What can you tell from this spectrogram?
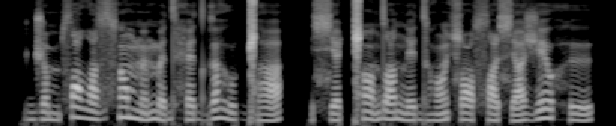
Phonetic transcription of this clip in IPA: d͡ʒ o˨˩˦ m sˤ ɛ˥˧ ðˤ ɐ˨˩˦ z s ɔ̃˥˧ m ɛ̃˩˧˩ m ɛ˥˧ d h ɛ˩˧˩ d ɡ ɐ˥˧ ɦ u˩˧˩ ɡ͡ǁ a˨˩˦ | ɕ ɛ˩˧˩ ǁ ɛ̃˨˩˦ dˤ ɨ˩˧˩ n e˩˧˩ d ɦ ɔ̃˩˧˩ ɕ ɔ˨˩˦ sˤ ɐ˩˧˩ ɕ a˩˧˩ ʒ e˥˧ ʊ̯ h ɨ˨˩˦

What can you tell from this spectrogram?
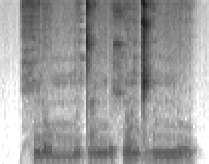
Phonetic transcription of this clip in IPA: h ẽ ɾ o mː ũ t ã ŋ ø ʃ õ ɡ͡ǁ ɔ̃ nː u

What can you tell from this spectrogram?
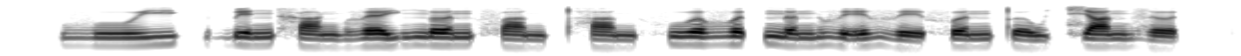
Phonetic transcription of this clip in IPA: v u˨˦ j | ɓ e˨˦ ŋ x a̤˨˩ ŋ v ɛ˨˦ j ŋ əː˧ n f a̤˨˩ n t̪ʰ a̤˨˩ n f u˧ ə̯ v ə˦˥ t̚ n ə˨˦ n v ḛ˧˥ v e˧˩ f ə˨˦ n t̪ ə̤˨˩ w t͡ɕ a˧ n z ə˨˩ t̚

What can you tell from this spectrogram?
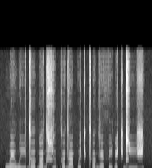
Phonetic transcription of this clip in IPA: w ɛ˨˩ w i˨˩ d ɤ˥˧ ɠ ʌ˧ d ɕ ɯ˩˥ k ʌ˧ d a˩˥ p ɯ˧ t͡ʃ tʼ ʌ˧ ɡ ɛ˧ θ i˨˩ ɗ ɛ˧ t͡ʃ d͡ʑ i˥˧ ʒ

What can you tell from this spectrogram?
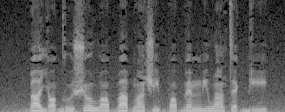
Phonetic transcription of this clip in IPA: ɡ͡b a˨ j ɔ˨ ɡ u˨˦ ʃ o˦ w ɔ˧ b a˧ b ã˧ ʃ i˧ b ɔ˦ b ɛ˦ m i˦ w ã˦˨ t ɛ˧ ɡ͡b i˦

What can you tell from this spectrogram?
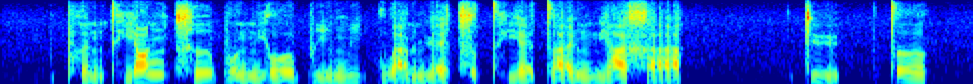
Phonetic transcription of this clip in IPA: pʰ ə̰˨˩ n t̪ʰ j ɑ˥ ŋ t͡sʰ ɹ̩˥ p o˨ ʊ̯ n̪ j o˧˥ ʊ̯ p ḭ˨˩ m i˥˩ k w ä̰˨˩ n̪ ɥ ɛ˧˥ t͡s ɤ˧ t̪ʰ j ɛ˥˩ t̪ a˧˥ ɪ̯ m j ä˥ x ä˧˥ | t̪ y˥˩ | t̪ ɤ˥

